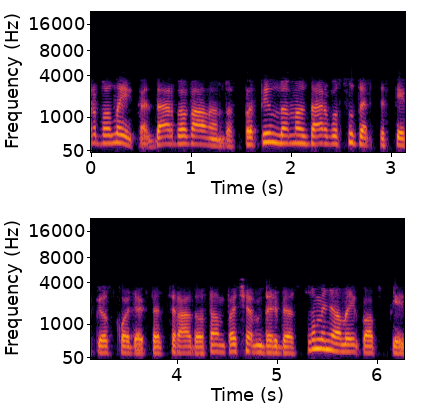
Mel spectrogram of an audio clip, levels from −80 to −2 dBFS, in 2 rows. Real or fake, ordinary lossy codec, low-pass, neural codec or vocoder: fake; AAC, 32 kbps; 7.2 kHz; codec, 16 kHz, 4 kbps, FunCodec, trained on LibriTTS, 50 frames a second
